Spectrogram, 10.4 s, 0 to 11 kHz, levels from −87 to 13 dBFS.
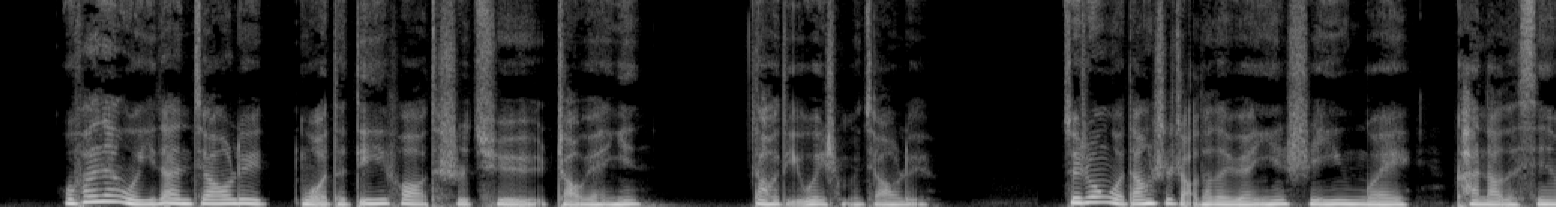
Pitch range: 180-210 Hz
